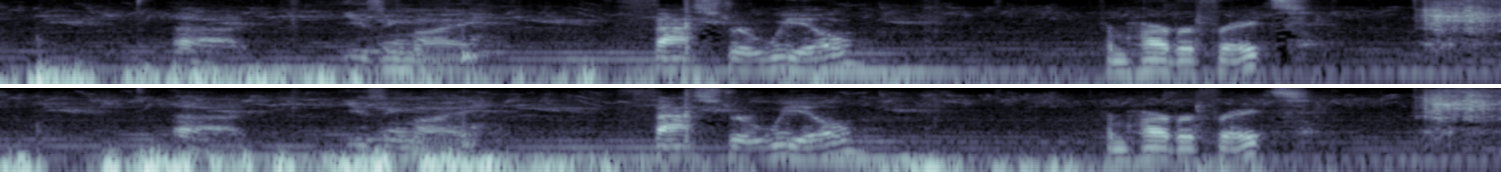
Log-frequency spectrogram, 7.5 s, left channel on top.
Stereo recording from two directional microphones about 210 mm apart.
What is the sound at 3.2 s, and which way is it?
Speech, 20° left (ahead or behind).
